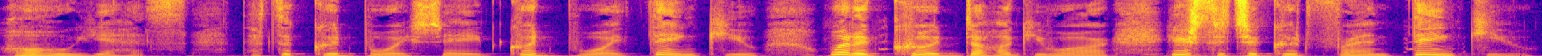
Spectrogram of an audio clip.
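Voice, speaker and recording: A woman voicing a dark young witch girl, fond of beasts, in a soft sibilant, breathy voice for an audiobook. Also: mid-range voice, measured pace, no room sound, clean studio sound, pitched above the performer's own voice. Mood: tender praise.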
